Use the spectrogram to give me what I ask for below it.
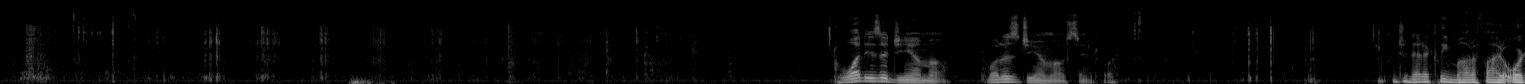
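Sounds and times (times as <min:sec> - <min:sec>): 
everything deli style pretzel crisps being chewed: 0:00.0 - 0:07.2, 0:11.2 - 0:14.4
speech: 0:08.4 - 0:11.3, 0:14.0 - 0:15.2.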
